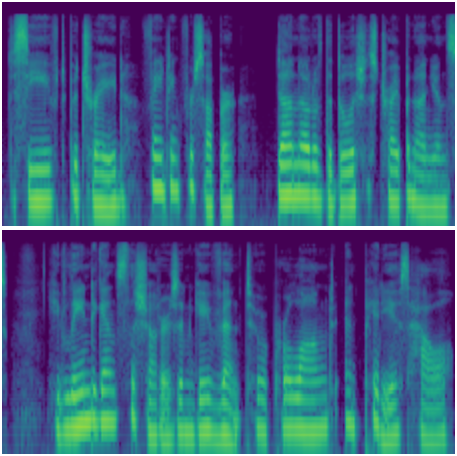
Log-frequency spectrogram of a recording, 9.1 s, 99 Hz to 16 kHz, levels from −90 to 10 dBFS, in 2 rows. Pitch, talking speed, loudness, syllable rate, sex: 175 Hz, 180 wpm, -20 LUFS, 5.2 syllables/s, female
